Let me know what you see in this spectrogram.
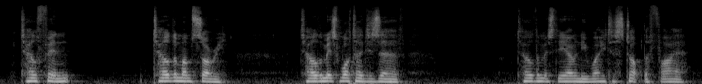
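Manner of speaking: ordinary delivery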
